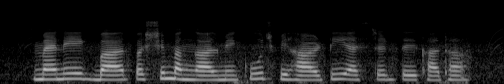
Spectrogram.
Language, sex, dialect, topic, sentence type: Hindi, female, Hindustani Malvi Khadi Boli, agriculture, statement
